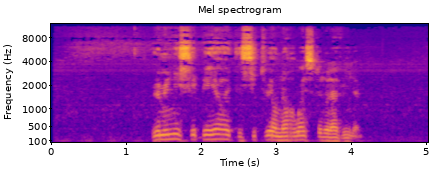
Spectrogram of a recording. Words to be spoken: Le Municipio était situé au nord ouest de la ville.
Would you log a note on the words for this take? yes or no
no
